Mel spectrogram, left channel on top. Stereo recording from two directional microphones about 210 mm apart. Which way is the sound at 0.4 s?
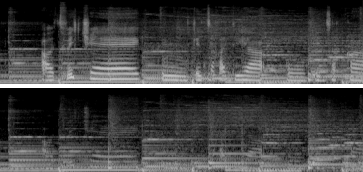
50° left (ahead or behind).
